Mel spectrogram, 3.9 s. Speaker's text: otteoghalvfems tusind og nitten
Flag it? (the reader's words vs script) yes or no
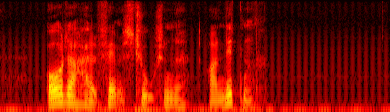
no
